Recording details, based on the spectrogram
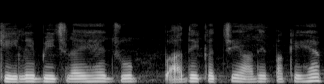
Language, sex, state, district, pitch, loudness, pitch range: Hindi, male, Bihar, Katihar, 135 Hz, -18 LUFS, 135-140 Hz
